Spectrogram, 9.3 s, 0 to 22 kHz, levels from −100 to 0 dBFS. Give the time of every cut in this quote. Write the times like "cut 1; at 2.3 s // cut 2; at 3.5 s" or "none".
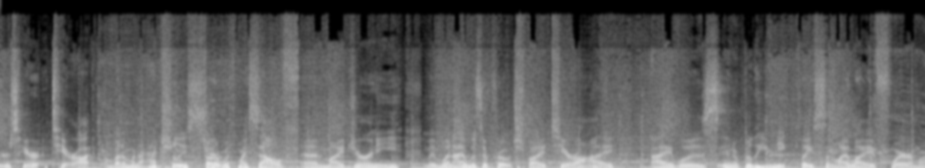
cut 1; at 1.0 s // cut 2; at 3.0 s // cut 3; at 4.3 s // cut 4; at 6.4 s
